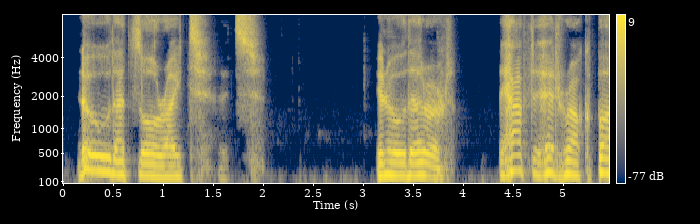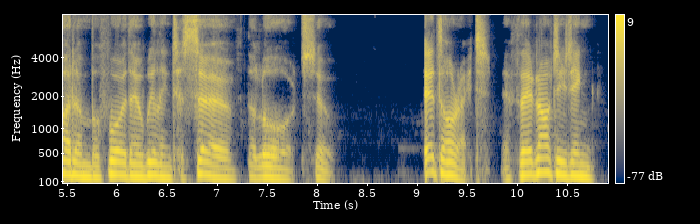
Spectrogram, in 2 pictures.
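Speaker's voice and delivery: rough-edged, gruff speaking voice. Retelling what an overheard voice said: gruff voice. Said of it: "You hear a gruff voice like".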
